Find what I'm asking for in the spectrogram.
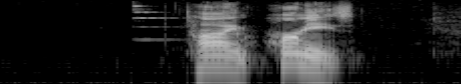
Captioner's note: timer beeping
